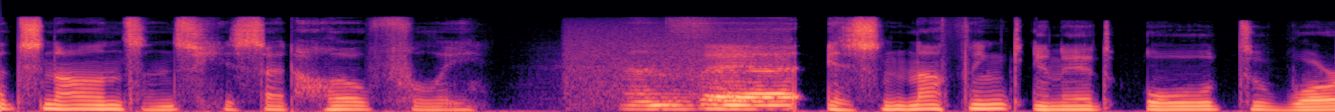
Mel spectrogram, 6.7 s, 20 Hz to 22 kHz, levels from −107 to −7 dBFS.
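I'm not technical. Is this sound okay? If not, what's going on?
No. From 2.83 to 3.94 s the close microphone's signal likely dropped out, leaving a switch to a distant microphone. The voice abruptly turns roomy and hollow, with less bass and some room noise underneath, though it stays about as loud, then snaps back.

From 5.18 s to the end there is a section at the wrong speed, likely from playback tied to the wrong clock. It runs at 0.884 times normal speed, so the voice sounds slower and roughly two semitones deeper.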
